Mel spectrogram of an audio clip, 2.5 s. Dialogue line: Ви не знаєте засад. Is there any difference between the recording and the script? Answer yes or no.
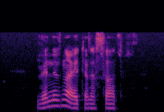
no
